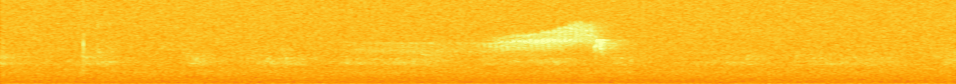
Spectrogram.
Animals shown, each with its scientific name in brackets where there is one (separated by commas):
Red-eyed Vireo (Vireo olivaceus), Northern Parula (Setophaga americana), Pine Warbler (Setophaga pinus)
